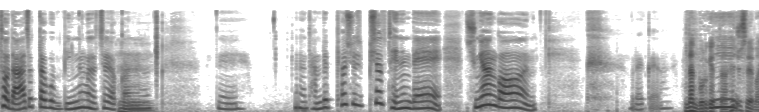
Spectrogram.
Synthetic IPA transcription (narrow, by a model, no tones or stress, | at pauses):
tʰʌnaːd͡ʑʌt̚t͈aɡominːɯnɡʌt͡ɕʰat͡ɕʰejak̚k͈an | de̞ | kɯɲaŋtambepʰjʌɕʰipʰiɕʰʌdodwe̞nɯnde̞t͡ɕuŋjoɦanɡʌn | kɯmʌɾaɭk͈a̰jo̰nanmoɾɯɡe̞t̚t͈a̰ɦed͡ʑusʰema̰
